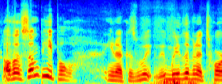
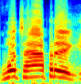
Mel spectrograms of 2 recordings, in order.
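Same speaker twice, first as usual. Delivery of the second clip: bewildered; 7 semitones higher, 5 dB louder than usual. Retold or imitated. Retelling bewildered reaction to shouting.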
